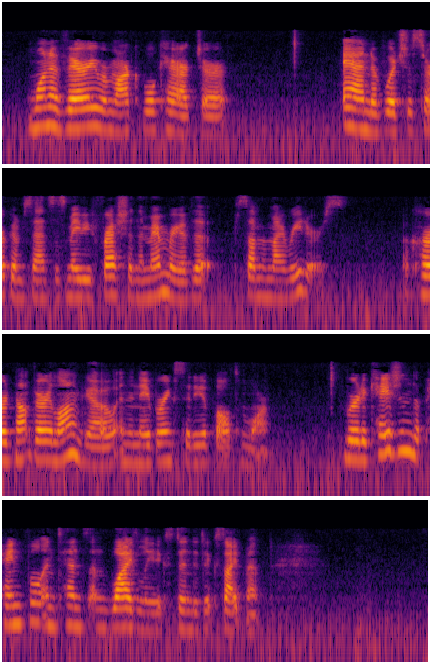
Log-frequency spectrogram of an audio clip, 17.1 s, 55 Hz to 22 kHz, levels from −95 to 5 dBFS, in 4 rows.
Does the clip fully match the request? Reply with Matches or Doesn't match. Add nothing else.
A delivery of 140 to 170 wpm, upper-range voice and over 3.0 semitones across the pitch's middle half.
Doesn't match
